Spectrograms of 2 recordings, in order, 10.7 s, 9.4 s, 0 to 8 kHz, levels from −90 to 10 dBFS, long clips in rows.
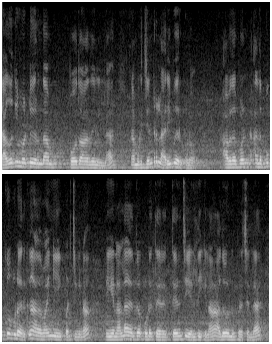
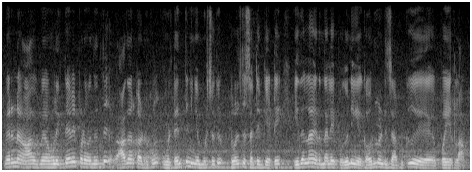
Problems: constant background noise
